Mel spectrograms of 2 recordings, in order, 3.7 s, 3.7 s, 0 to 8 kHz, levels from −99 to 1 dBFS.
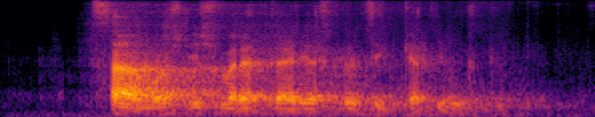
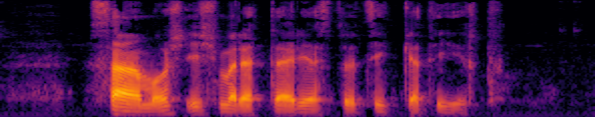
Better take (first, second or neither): second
